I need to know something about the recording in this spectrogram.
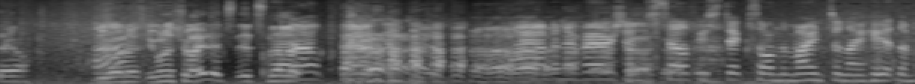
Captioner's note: laugh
